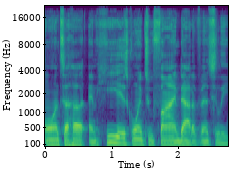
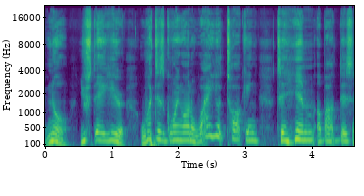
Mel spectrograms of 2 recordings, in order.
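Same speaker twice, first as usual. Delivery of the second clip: high put-on indignant voice; hammed-up high interrogation; mock demanding woman; 12 semitones higher than usual. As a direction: demand answers in a high mimicking voice. Elder Mother demands answers in retold quarrel.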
